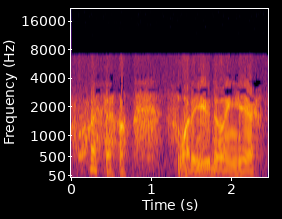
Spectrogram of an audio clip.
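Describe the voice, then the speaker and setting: An actor playing a shady, businesslike crook in a radio mystery drama, curt and impatient. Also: male voice, low voice, wildly swooping pitch, slow, heavily acted. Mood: irritated, wary. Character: brusque, shady, businesslike male murder broker. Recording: dull, noisy old radio broadcast.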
